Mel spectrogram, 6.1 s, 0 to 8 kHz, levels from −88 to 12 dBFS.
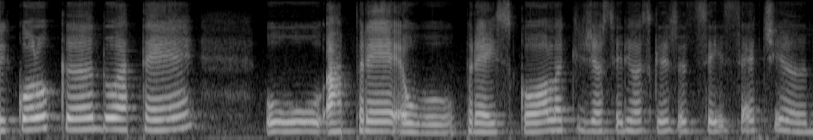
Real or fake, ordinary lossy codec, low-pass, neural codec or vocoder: real; none; none; none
